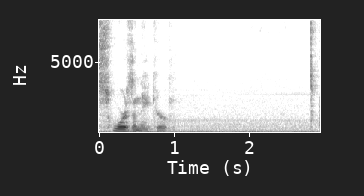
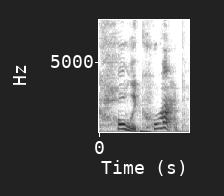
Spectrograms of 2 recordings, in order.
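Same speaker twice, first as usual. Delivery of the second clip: high, slowed holy crap; amazed; 13 semitones higher, much slower than usual. Retold or imitated. Reacting to a dozen zeppole arriving, amazed. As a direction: marvel at the pile of donuts.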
